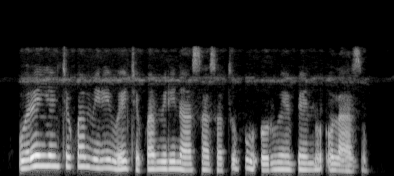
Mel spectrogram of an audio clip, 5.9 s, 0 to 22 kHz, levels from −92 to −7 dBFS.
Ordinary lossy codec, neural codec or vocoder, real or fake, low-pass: none; none; real; 7.2 kHz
